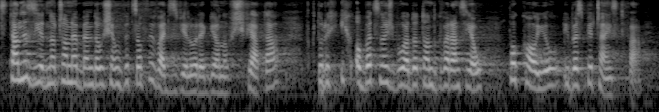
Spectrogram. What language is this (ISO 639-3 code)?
pol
